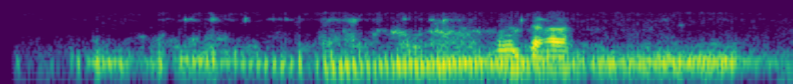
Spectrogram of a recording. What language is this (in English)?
Nepali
